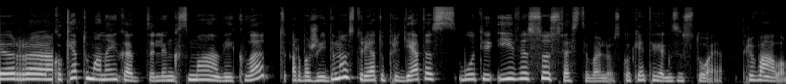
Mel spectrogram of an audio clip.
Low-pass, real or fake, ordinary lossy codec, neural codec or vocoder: 14.4 kHz; real; Opus, 32 kbps; none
